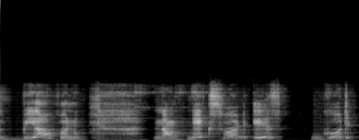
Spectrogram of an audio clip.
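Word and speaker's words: bienvenue: कर लेते हैं वेलकम मैंने आपको बताया पिया वन सॉरी मैं दोबारा बता रही हूं इट्स बिया वन now next word is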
